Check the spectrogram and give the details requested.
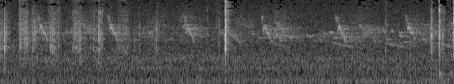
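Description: A songbird repeating clear down-slurred whistles, each note sliding down in pitch, over steady outdoor background noise. Scissors snip the paper tea pouch right at the start, and a sharp click about two seconds in and a few light clicks near the end come from the pouch and teaware being handled.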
